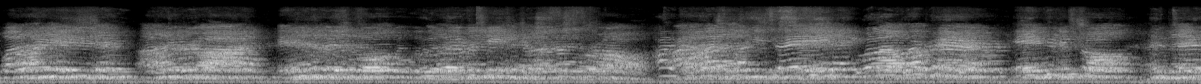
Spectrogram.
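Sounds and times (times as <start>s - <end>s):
children singing in unison: 0.0s - 12.0s.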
